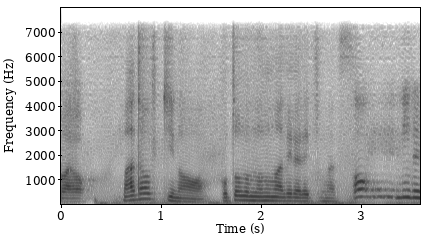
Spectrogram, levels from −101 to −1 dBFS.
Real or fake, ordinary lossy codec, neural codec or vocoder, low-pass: fake; none; codec, 24 kHz, 0.9 kbps, WavTokenizer, large speech release; 7.2 kHz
